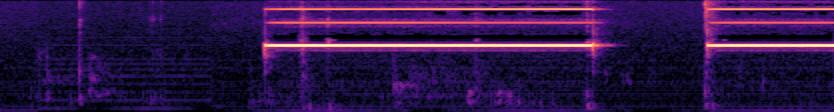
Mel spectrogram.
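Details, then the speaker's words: DigiTech Bad Monkey overdrive pedal footswitch tested with multimeter on continuity; two clean steady high beeps, each held while pressed: continuity present, footswitch working fine. "yep every time I push it it beeps so we have continuity the switch is working fine"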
